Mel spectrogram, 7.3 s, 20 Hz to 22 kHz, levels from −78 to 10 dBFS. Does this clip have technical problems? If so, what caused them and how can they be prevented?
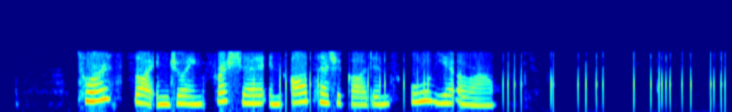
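Yes. Throughout the speech a gritty hiss rides on every loud syllable, sharp onsets sound roughened, and nothing is heard above 3.9 kHz. This is heavy 4-bit ADPCM compression, consistent with a 32 kbps stream: each sample is coded as a coarse step from a prediction, producing level-tracking noise and distortion where the step size lags fast attacks. Prevent it by recording and storing in an uncompressed or higher-quality format instead of 4-bit ADPCM.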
